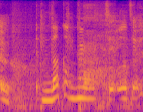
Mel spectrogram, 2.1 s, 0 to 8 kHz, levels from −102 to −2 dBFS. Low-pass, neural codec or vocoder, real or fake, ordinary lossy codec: none; codec, 16 kHz, 0.8 kbps, ZipCodec; fake; none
